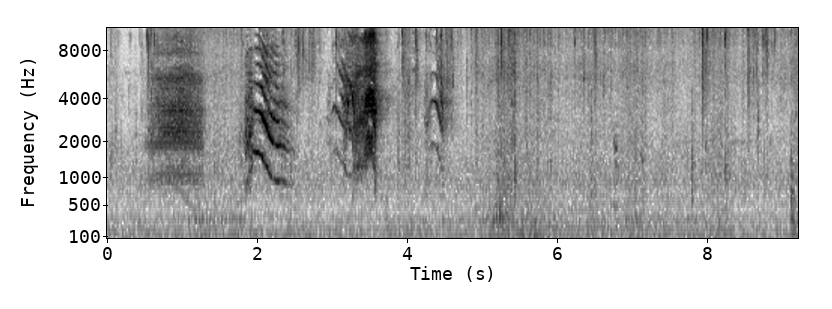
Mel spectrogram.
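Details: Wild parrots calling in a garden: a long harsh screech, then a bending, wavering call and a rapid raspy cluster of squawks, followed by quieter garden background with faint scattered clicks.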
